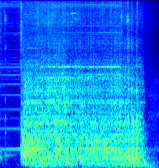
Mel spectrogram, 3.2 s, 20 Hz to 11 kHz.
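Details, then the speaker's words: U-Haul rollback truck starter, rebuilt and fitted about two weeks earlier, gives a high free-spinning whir for about 2.5 seconds without turning the engine over. The bendix has come apart and is not engaging; the starter needs replacing. "you can hear that the bendix has come apart uh so that means it's time to unhook the batteries"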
